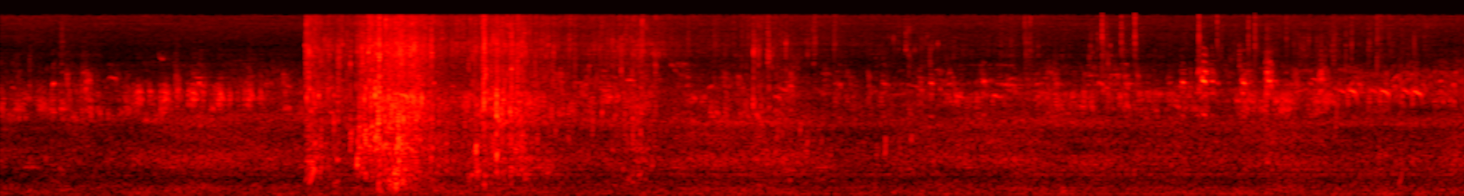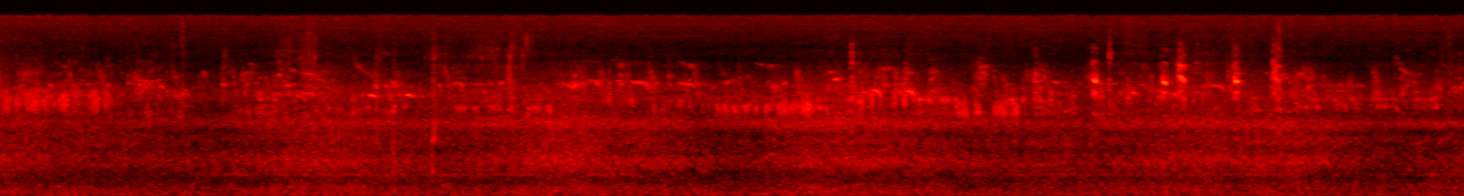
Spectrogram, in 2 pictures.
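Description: Outdoor waterside ambience: many small chirping calls of birds or insects over a steady hiss, with a louder rough burst twice about four and five seconds in.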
